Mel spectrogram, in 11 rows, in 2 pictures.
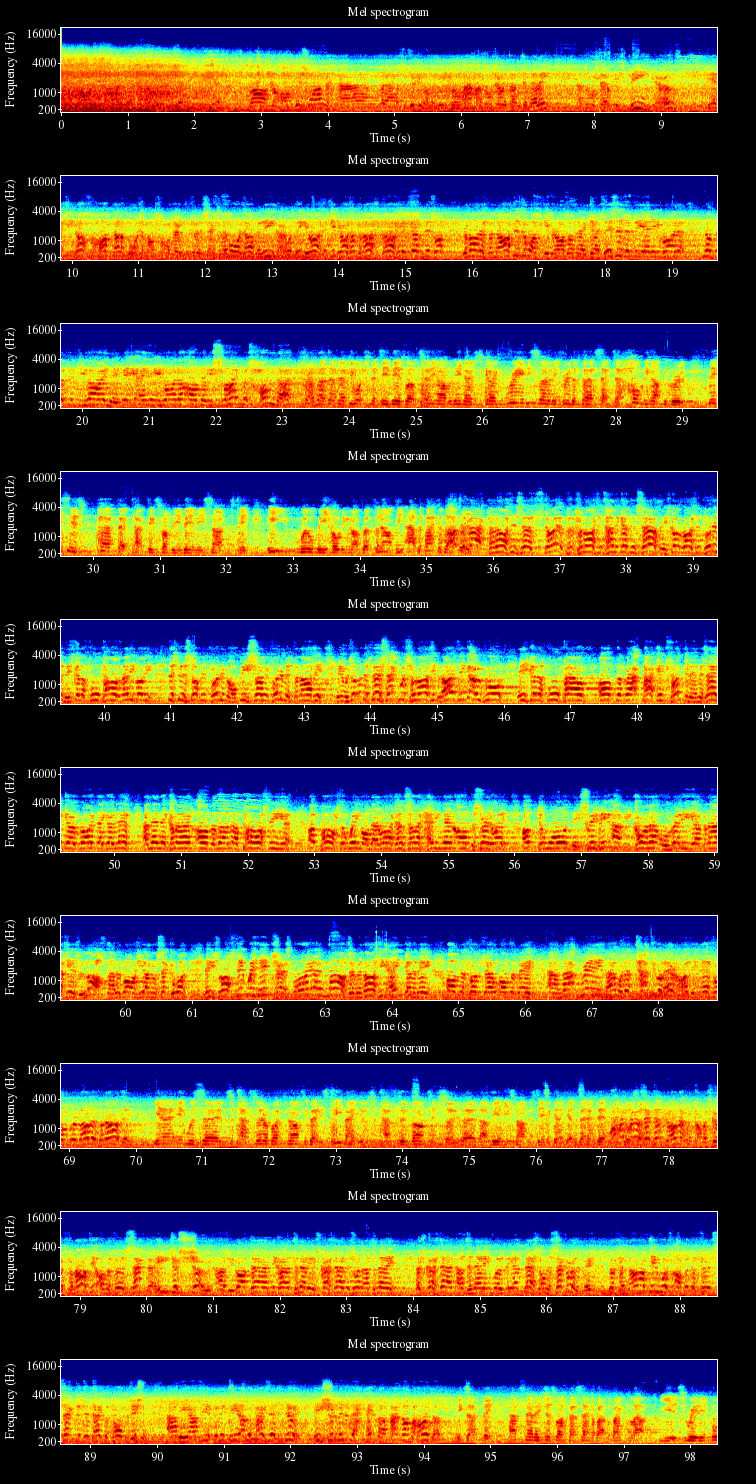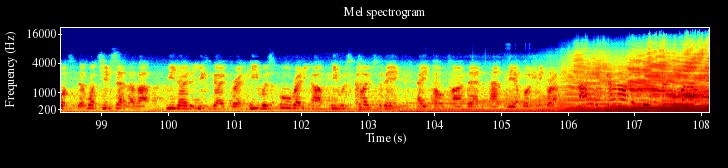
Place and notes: Silverstone Circuit, Towcester, UK - british motorcycle grand prix 2019 ... moto three ... q2 ...
british motorcycle grand prix ... moto three ... qualifying two ... and commentary ... copse corner ... lavalier mics clipped to sandwich box ...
